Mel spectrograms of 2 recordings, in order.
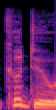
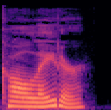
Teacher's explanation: Notice how the same consonant sound at the end of one word and at the beginning of the next word is pronounced only once.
